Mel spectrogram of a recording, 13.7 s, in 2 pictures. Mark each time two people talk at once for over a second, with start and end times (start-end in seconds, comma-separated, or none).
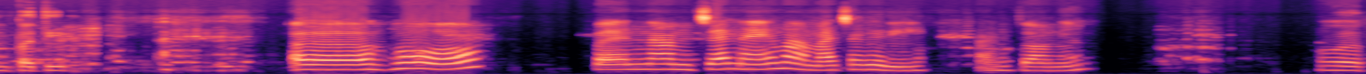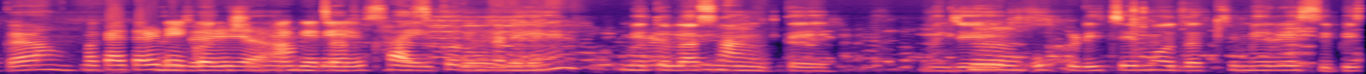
7.3-9.6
